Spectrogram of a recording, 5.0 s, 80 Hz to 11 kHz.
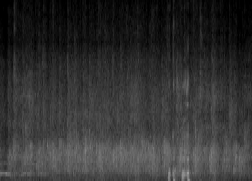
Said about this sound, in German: Und es gibt tatsächlich 2 lustige Menschen von uns, die das auch machen. Das ist Rainer und ein Applaus.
